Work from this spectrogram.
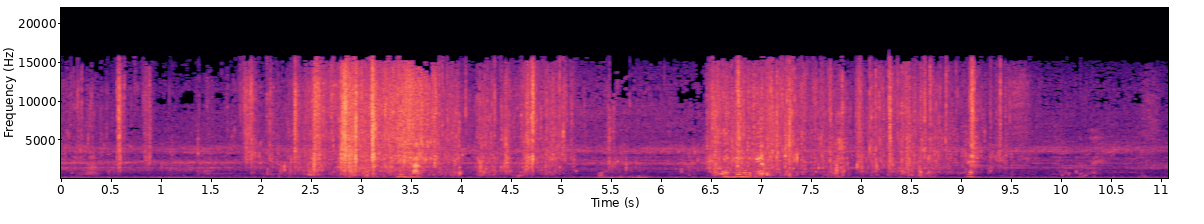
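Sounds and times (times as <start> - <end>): hands splashing in muddy water: 1.8 - 5.6, 6.4 - 9.5.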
